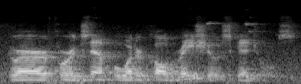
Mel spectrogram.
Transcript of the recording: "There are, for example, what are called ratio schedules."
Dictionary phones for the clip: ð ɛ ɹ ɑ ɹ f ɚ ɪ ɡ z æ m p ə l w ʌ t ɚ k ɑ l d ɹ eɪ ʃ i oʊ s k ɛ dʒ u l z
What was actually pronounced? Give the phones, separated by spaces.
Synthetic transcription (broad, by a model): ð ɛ ɹ ɑ ɹ f ɚ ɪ ɡ z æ m p l w ʌ t ɚ k ɑ l d ɹ eɪ ʃ i oʊ s k ɛ dʒ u l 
